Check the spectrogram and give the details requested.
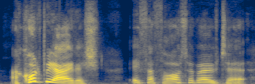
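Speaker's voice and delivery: a light Irish-Scottish lilt, playful; Irish accent. Pretend. Spinner teasing her chat with a mixed Irish accent. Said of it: "I went a bit, a bit Irish and Scottish then".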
